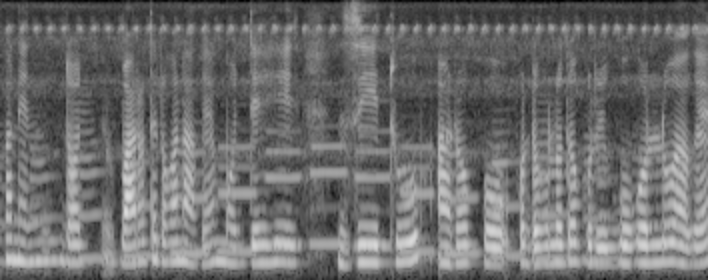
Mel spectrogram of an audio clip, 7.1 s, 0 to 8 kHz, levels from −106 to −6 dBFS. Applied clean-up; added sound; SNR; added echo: none; Wind instrument, woodwind instrument; 14 dB; none.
